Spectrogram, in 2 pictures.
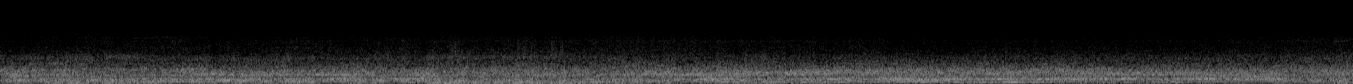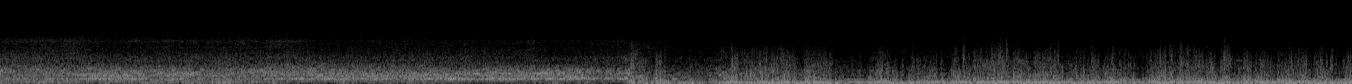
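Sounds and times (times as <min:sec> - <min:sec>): rumble of train wheels on rails: 0:19.8 - 0:27.0.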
